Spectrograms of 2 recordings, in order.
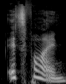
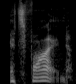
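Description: First: It is said in a sincere, reassuring tone. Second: It is said in a curt, dismissive tone. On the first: Everything really is okay. "if you're genuinely saying" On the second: The speaker is actually upset about it.

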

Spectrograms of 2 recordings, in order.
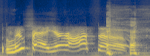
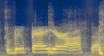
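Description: First: It is said with lively enthusiasm. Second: It is said in a plain, flat way.

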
